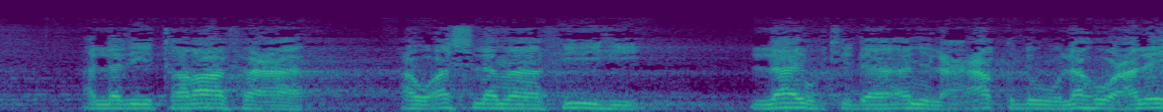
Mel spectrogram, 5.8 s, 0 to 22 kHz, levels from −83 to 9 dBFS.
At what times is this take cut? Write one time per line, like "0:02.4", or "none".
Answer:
0:04.0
